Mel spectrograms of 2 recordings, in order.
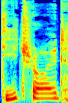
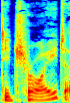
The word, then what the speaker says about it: Detroit: Ich habe gelernt, das heißt nicht Detroit, sondern Detroit, also äh, Stress on the second, äh, auf die zweite Silbe.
